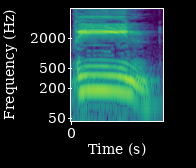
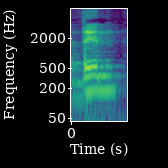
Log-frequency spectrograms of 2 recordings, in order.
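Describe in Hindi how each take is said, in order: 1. शब्द अतिरिक्त जोर और लंबाई के साथ कहा गया है। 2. शब्द सामान्य रूप से, बिना अतिरिक्त जोर के कहा गया है।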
